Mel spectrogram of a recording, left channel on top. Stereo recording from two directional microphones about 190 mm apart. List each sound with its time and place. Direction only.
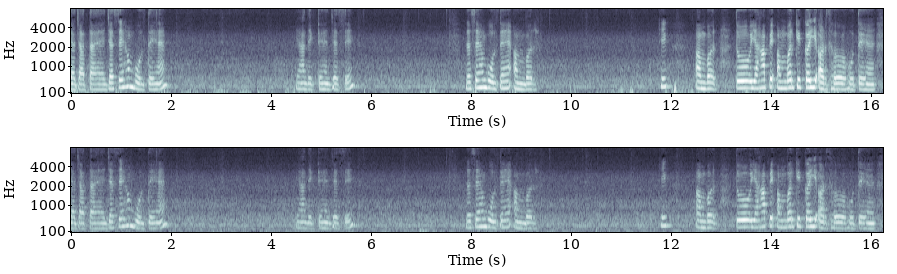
0.0 s a woman's voice: 55° left (ahead or behind)
4.5 s a woman's voice: 50° left (ahead or behind)
7.9 s a woman's voice: 55° left (ahead or behind)
11.8 s a woman's voice: 55° left (ahead or behind)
